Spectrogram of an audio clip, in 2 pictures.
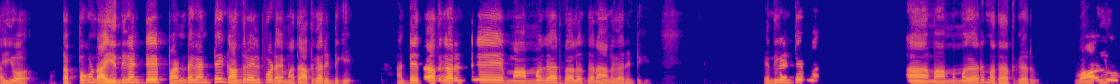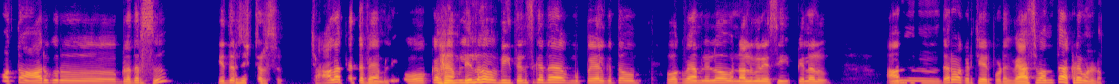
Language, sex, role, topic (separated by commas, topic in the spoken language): Telugu, male, guest, నీ కుటుంబ సంప్రదాయాలు నీకు ఏమంటాయో చెప్పగలవా?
